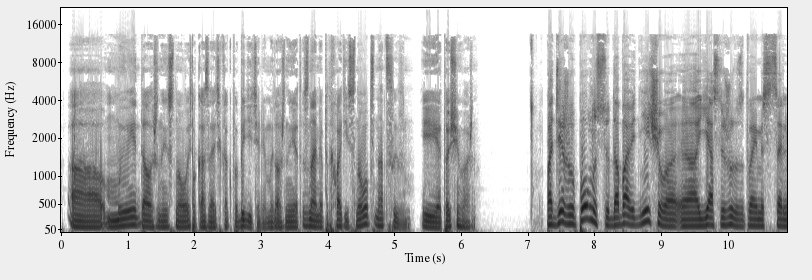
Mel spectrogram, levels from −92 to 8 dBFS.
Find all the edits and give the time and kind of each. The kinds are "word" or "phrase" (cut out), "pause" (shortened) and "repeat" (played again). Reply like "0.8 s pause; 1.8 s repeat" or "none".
1.9 s word; 3.6 s word; 4.6 s word; 5.3 s pause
